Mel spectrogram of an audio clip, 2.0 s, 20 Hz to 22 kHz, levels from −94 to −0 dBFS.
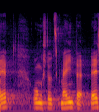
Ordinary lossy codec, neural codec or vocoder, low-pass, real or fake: none; none; 14.4 kHz; real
